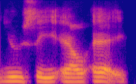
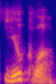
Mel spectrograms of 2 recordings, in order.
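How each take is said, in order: First: Each letter is spoken separately. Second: It is spoken as a single word. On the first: "that means that we say U C L A" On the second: "which is a true acronym"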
